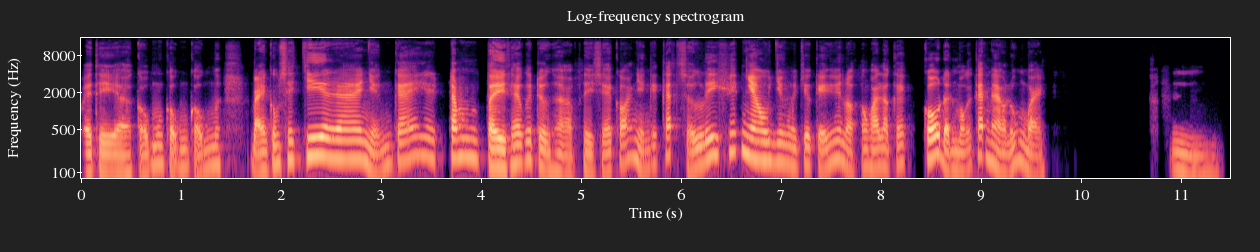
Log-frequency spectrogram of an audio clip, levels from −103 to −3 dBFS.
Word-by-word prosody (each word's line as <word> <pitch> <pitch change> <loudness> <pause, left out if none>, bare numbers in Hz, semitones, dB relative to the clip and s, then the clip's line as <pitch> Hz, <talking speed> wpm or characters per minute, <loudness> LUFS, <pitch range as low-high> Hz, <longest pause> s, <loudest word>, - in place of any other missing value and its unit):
Vậy 100 - +2
thì, 100 -1 -1
ờ, 95 -1 0
cũng 135 +8 -4
cũng 120 -2 -3
cũng 120 +7 -4 0.3
bạn 110 - +3
cũng 140 - -2
sẽ 160 +4 -3
chia 185 +3 +4
ra 170 -1 +4
những 125 -1 -4
cái, 175 +6 0
ơ, 180 - -4 0.2
trăm 175 0 +3
tùy 120 -1 +8
theo 140 +4 0
cái 165 - -2
trường 120 -9 -2
hợp, 95 -3 -5
thì 105 -2 -3
sẽ 100 +2 -4
có 140 +6 -2
những 155 -10 -5
cái 135 - -7
cách 190 +6 -2
xử 110 +3 -2
lý 180 +7 +2
khác 220 +4 -6
nhau 170 -6 +5
nhưng 150 -2 -3
mà 130 - -3
chưa, 135 - -1
kiểu 120 -3 -2
như 165 +2 -3
là, 110 -7 -2
không 120 +4 -7
phải 115 0 +2
là 125 - -1
cái 140 +4 -6 0.2
cố 175 +4 +7
định 110 - +1
một 105 - -2
cái 115 - -8
cách 190 -1 +2
nào, 110 -9 0
đúng 120 +7 -4
hông 145 - -5
bạn? 95 0 -2 1.3
Ừm. 95 -3 -9
135 Hz, 260 wpm, -22 LUFS, 110-170 Hz, 1.3 s, tùy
